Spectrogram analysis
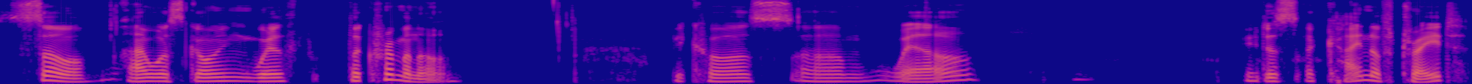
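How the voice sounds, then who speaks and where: A man's voice: mid-range voice, drawn-out words, vocal fry, long pauses, no echo. A man giving casual playthrough commentary on a game, speaking in a hesitant way as he thinks aloud. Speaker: game video narrator and player.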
